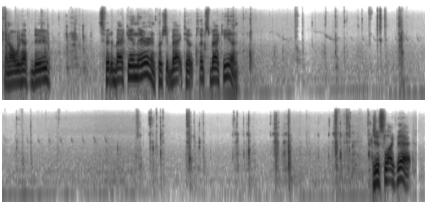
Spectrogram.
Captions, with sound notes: and all we have to do is fit back in there and push it back until it clips back in. (parts rattle) Just like that.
